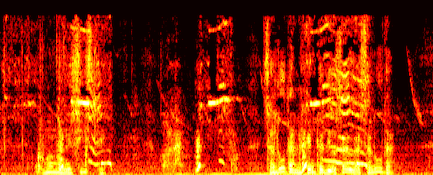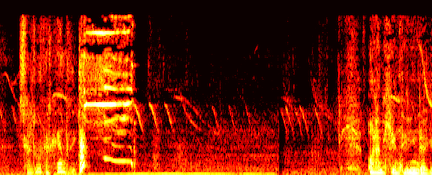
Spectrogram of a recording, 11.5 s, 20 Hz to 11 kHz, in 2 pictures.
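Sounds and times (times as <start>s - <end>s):
small dog whimpering in greeting: 0.4s - 1.5s, 4.0s - 4.9s, 6.8s - 7.6s
speech: 0.5s - 1.6s, 3.6s - 5.4s, 6.0s - 6.9s, 10.7s - 11.5s.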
